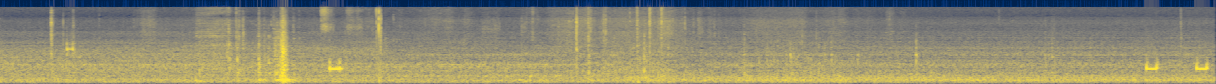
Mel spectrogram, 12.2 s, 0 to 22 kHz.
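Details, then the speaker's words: 2012 Chevrolet Traverse AWD LT with ultrasonic rear park assist, reversing toward a nearby vehicle after its parking sensor settings were reset: a few short, clear mid-pitched beeps in a quiet cabin. The rear parking sensors work normally. "you hear that beeping and you can see how close I am to it that's the parking sensor there"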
